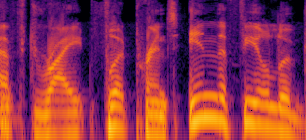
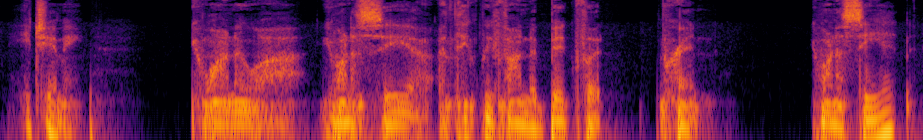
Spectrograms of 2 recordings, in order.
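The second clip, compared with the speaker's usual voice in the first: very deep, low, secretive hushed whisper; 7 semitones lower than usual. Recounting someone who came up at the fire pit, retelling a whisper. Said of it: "he comes up and he whispers".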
